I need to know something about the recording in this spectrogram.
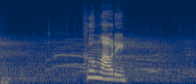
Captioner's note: audience cheering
